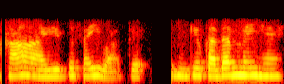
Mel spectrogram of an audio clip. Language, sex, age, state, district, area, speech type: Hindi, female, 30-45, Madhya Pradesh, Bhopal, urban, conversation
